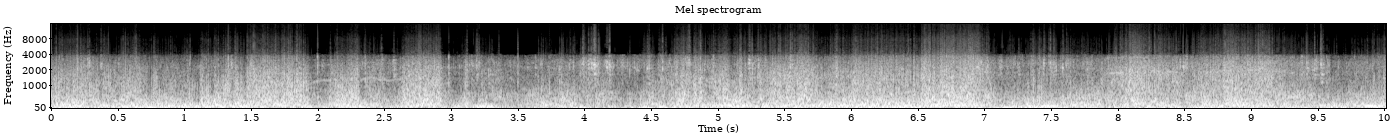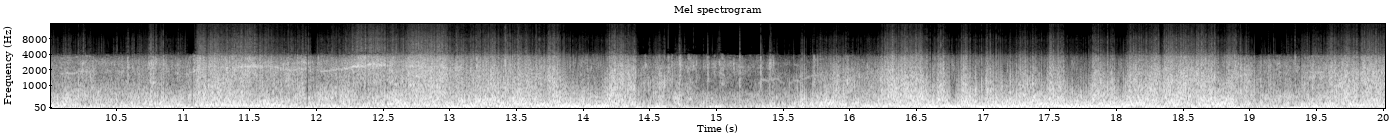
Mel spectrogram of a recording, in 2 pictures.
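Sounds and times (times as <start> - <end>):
bike rattling over rough trail: 0.0 - 20.0
wind buffeting microphone: 0.0 - 20.0.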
